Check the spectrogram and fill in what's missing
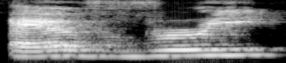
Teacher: Every, como se fosse do V direto para o R.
